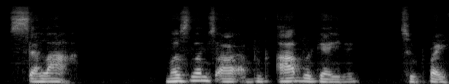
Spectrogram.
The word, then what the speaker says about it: salah: And I put in parentheses, I put the pronunciation to make sure I get it right, but it's salah.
